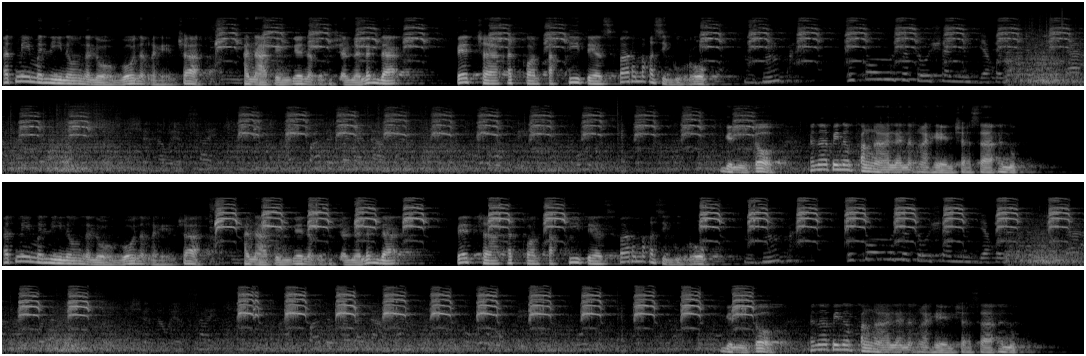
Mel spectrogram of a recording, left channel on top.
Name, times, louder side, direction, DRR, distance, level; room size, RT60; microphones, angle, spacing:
voice 1, 0.0-2.0 2.4-4.0 4.5-5.4 5.7-7.0 18.0-18.5 18.9-21.0, left 2 dB, 35° left, 6 dB, 0.9 m, -29 dB
sound 1, 2.1-4.3 4.8-5.1 5.4-5.7 7.0-9.6 9.9-10.2 10.4-10.7 11.0-11.7 13.2-15.8 16.1-16.3 16.6-16.8 17.1-17.8 18.1-18.4, right 7 dB, 50° right, 1.4 m, -31 dB
voice 2, 2.2-2.8 7.4-8.1 8.4-13.0 13.6-17.0, left 1 dB, ahead, 0 dB, 4.6 m, -48 dB
sound 2, 10.0-20.1, equal, 20° left, 2.7 m, -43 dB
27.0 x 25.5 x 5.7 m, 0.73 s
head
